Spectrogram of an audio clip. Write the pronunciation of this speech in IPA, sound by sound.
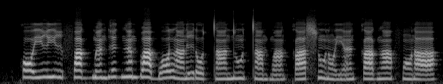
k ɔ˧ j i˦ j i˦˨ f a˧ ɡ͡b ɛ̃˧ ɡ e˦ ɡ ɛ̃˦ b a˦˨ b ɔ˨˦ l ã˧ ɾ i˧ ɾ o˨ t ã˨˦ d ũ˦ t ã˧ b ã˨ k a˨˦ s ũ˦˨ ɾ ɔ̃˨ j ɛ̃˨˦ k a˦ ɡ ã˦ f ɔ̃˧ ɾ a˧

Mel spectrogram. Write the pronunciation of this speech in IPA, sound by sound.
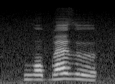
w ɔ b æ ð ɵ

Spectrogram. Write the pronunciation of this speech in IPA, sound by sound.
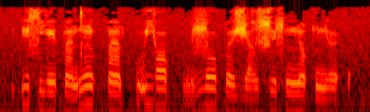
ʔ i˥ ɬ j e˨ p ã˩ d ũ˦ l pː ã˨ pː ṵ˥ j ɔ˥ pː ṵ˩ ɮ o˥ p ə˨ ʒ ə˩ ʁ ɕ y˥ ɬ nː ũ˦ q ɲ ə˨ ʔ

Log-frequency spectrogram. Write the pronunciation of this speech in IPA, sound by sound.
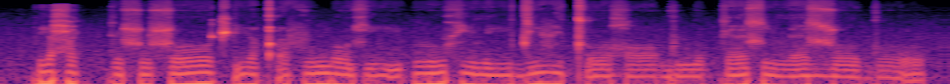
ɾ i ħ ɛ kː ø ɬ u ɬ oː t͡ʃʼ iː qʼ i f u ŋ oː ç iː | l u x i l iː d i v i tʼ o χ ɔː ɡ u n o k ɛ ɬ i l ɛ ɮ o ɡ oː

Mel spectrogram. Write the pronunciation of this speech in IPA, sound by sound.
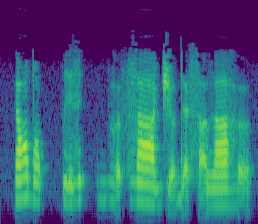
ɛ dˤ o pː i z | bʱ ə̰ θ z aː d͡ʒ ə̰ d ɛ̰ s a̰ ð a ɦ ə̰

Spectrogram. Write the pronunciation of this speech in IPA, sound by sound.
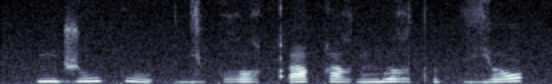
n d͡ʒ uː k u | dʲ o k ʁ u ʁ qʼ e q i ʁ ŋ͡m ɯ ʁ tʼ ɯ k zʲ ɔ

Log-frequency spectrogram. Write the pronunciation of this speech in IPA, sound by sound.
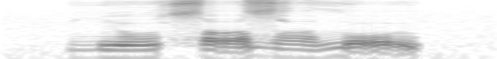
ʎ ũ sˤ a̰ zˤ e ðˤ ṵ

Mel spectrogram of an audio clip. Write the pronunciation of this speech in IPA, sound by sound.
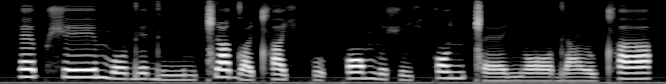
ɛ˥ p ʃ eː˥ m o˧ d ɪ˧ d iː˩ m ǁ i˥ dˤ u˩ cʰ a˧ ç k u˩ ʔ k ɔ˥ m ɪ˧ ʃ i˩ ç k ɔ˥ ɲ ǁ ɛː˩ ɲ ɔː˩ d ɪ˩ ʕ u˩ cʰ a˥

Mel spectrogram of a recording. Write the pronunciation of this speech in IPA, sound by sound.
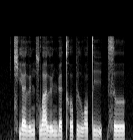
t͡ɕʰ j ɛ˥˧ l y˥˧ n s w ä˥˧ l y˥˧ n̪ ɥ ɛ˥˩ kʰ ɤ˥ p i˨ l w ɔ˥ t̪ i˥˩ | s ɹ̩˥

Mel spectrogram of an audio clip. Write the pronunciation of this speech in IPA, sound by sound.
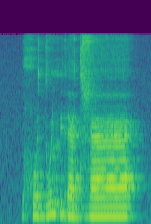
χʷ i d ɾ u lʲ r æ d ɮ æ

